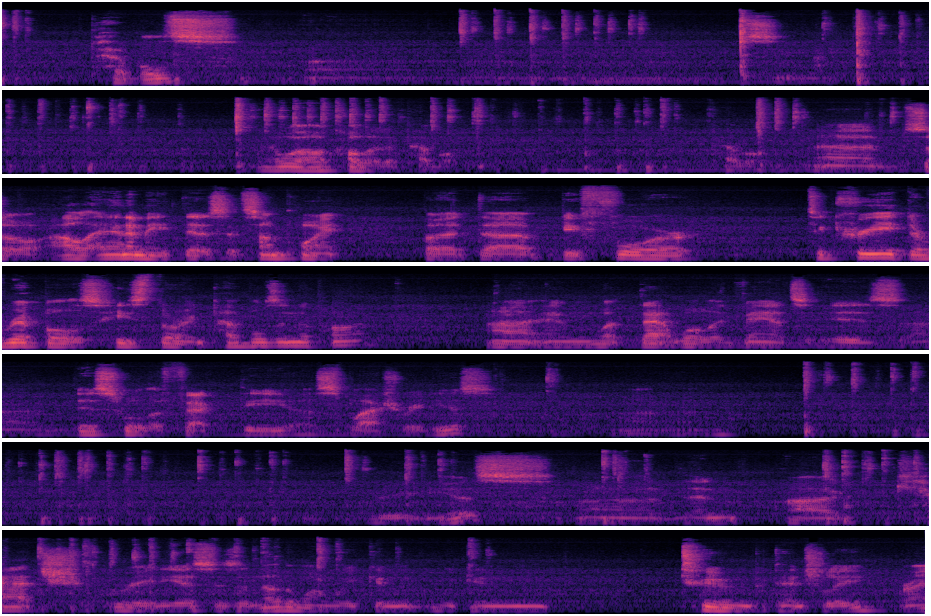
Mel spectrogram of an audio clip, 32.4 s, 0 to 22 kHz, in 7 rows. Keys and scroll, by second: 4.3 shift+t, 7.1 shift+p, 9.0 shift+9, 22.6 shift+s, 23.7 shift+r, 27.4 shift+c, 28.6 shift+r.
